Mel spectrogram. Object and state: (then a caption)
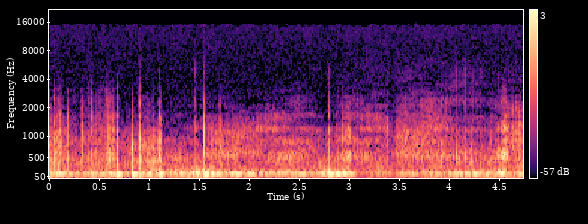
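Cloth-bound hardcover book. Long nails tap an old green cloth-bound hardcover copy of "Ishmael" with an embossed cover, held close in front of the microphone. The quick taps come out soft, muffled and low, each dying away almost at once, over a steady low hum with no bright edge.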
